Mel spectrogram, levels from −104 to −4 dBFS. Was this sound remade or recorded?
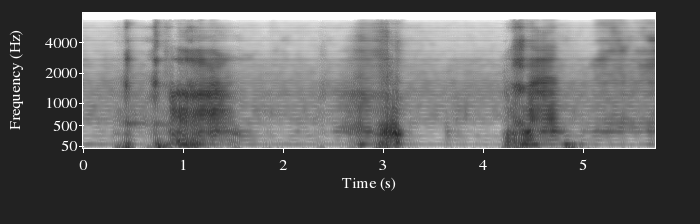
remade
